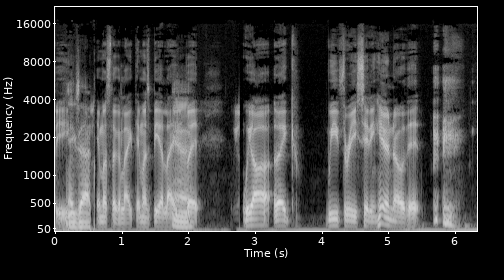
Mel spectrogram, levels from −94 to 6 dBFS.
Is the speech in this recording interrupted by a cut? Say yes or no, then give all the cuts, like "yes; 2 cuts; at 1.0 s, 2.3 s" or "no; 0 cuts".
no; 0 cuts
